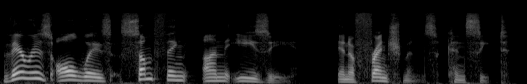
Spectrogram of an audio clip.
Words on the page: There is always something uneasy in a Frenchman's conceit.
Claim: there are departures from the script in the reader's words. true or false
false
